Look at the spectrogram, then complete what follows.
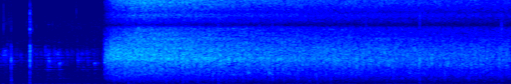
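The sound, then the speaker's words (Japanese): Meat sizzling in oil as it is grilled: after a brief quiet moment, a loud, bright hiss starts abruptly and holds steady, easing only slightly toward the end. “こう入れて、では焼いていきましょう。”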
